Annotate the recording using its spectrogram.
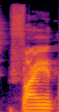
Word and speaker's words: Fiant: So, right, so where did that my name is Jonathan Fiant, but it's Fiant, F-I-A-N-T. Gets mispronounced or misspelled all the time, like faint, flant, whatever.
